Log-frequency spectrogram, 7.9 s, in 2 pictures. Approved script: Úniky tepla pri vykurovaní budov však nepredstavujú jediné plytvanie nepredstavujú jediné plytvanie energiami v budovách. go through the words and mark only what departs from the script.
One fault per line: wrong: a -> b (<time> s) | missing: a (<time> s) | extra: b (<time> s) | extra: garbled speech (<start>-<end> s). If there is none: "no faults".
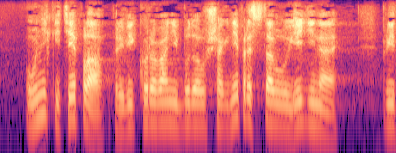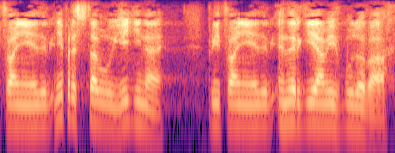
no faults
